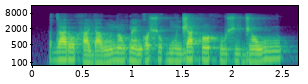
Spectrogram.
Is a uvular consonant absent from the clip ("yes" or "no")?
yes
